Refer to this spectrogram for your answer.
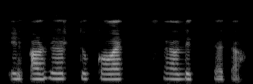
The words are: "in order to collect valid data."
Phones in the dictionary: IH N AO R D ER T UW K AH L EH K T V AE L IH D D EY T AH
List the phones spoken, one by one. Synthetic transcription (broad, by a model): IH N AO R D ER T UW K AH L EH K T F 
